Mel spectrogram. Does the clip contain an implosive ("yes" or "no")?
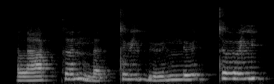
yes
